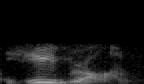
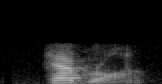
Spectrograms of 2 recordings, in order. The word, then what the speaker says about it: Hevron: You know, Christians call it Hebron. But the proper Hebrew pronunciation in Israel is Hebron, H-E-V-R-O-N. Now, Hebron is mentioned in the book of Genesis, where Abraham purchases the Machpelah cave to bury his wife, Sarah.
